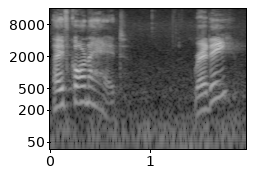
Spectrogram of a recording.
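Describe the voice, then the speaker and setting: A woman's voice: fairly high pitch, big pitch swings, a little slow. A woman playing a breezy, cheeky angel in an audio drama. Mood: brisk, commanding.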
